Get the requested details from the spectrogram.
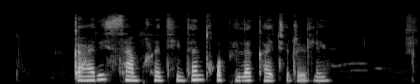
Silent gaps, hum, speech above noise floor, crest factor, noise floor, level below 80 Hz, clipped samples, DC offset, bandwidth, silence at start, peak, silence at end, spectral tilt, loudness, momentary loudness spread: none; none; 44 dB; 22 dB; -67 dBFS; -70 dBFS; under 0.1%; under 0.1%; 11.5 kHz; 0.75 s; -2 dBFS; 0.05 s; -5 dB/octave; -23 LUFS; 8 LU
